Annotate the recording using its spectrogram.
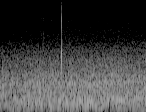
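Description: Steady background noise, a constant low rumble and hiss, with two faint short ticks a little over half a second in and just before the one-second mark.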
